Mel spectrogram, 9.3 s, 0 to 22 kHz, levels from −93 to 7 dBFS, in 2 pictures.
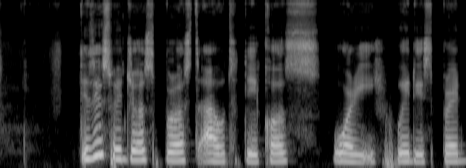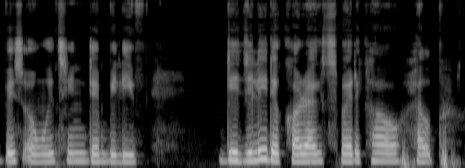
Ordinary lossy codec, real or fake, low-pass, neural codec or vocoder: none; fake; none; vocoder, 48 kHz, 128 mel bands, Vocos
